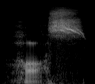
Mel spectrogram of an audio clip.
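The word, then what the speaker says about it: ὅς: oo and means no next we have rough breathing omicron acute accent plus sigma hoss the feminine form begins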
